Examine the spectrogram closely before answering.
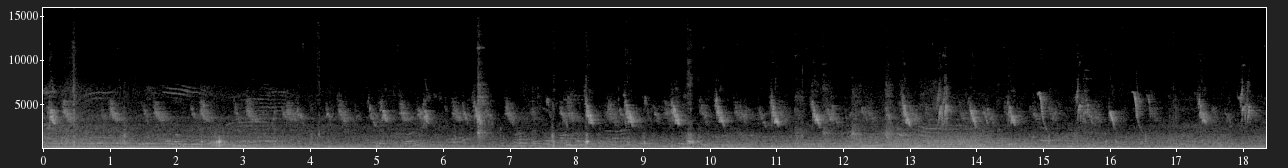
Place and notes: Mea Shearim, Jerusalem, Israel - Rekach alley, mea shearim
soundwalk through the alley - contains a snippet of conversation in yiddish and children playing at a pretend wedding.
